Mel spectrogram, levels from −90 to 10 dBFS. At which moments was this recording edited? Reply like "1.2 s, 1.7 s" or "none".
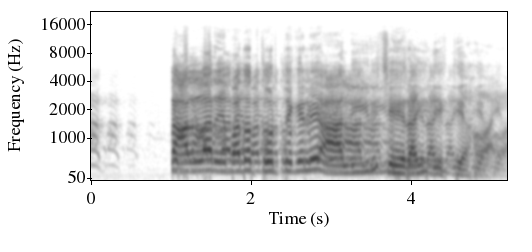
1.0 s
